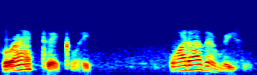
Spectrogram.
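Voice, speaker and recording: An actor playing a nervous, suspicious small-time crook in a radio drama, grumbling, stammering and slangy. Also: male voice, fairly high pitch, wildly swooping pitch, slow, vocal fry, slightly rough, heavily acted. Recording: tinny, phone-like old radio broadcast.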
